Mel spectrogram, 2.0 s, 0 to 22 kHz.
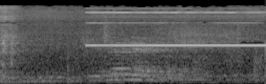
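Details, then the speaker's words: Microwave oven door protection switch tested with a multimeter on continuity. A clean, steady high beep lasting about 1.5 seconds shows the switch closes properly. "पहचानने का तरीका ये है कि इसको अपन दबाने पर क्या करता है, सप्लाई को कट ऑफ कर देता है, और इसको ऐसे रखते हैं, बिल्कुल ऐसे देखते हैं, तो क्या कंटिन्यूटी की आवाज देता है, ठीक"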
